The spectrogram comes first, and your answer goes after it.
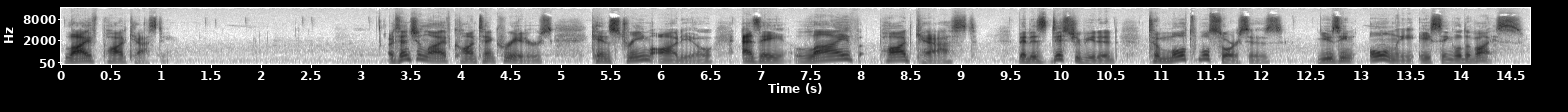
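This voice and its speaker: A man narrates a written paper aloud in a close, dry recording. His pitch moves in a lively way, and he sets out his phrases deliberately, giving weight to individual items. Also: dry recording. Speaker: co-author reading a whitepaper aloud. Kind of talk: read-aloud document narration.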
